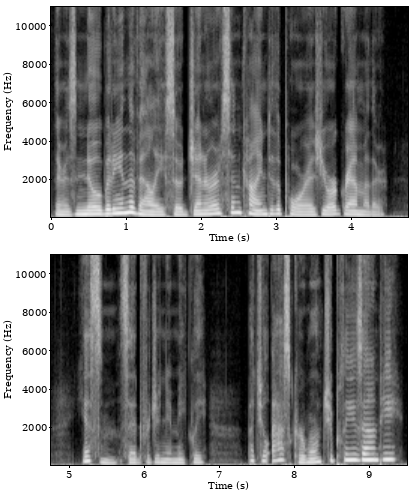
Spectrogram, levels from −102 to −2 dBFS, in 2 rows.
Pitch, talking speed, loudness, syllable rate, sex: 200 Hz, 175 wpm, -16 LUFS, 5.0 syllables/s, female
